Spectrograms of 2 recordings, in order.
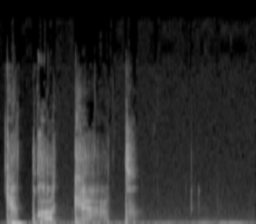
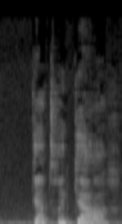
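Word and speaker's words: quatre-quarts: Quatre quarts. Quatre quarts. Okay. Like this, the T in quart is silent. C'est muet.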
